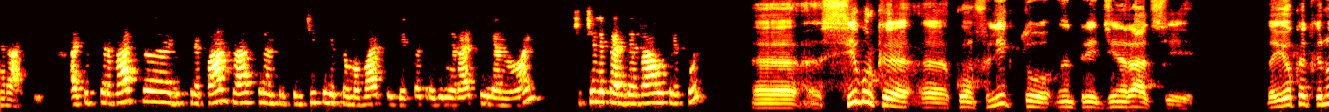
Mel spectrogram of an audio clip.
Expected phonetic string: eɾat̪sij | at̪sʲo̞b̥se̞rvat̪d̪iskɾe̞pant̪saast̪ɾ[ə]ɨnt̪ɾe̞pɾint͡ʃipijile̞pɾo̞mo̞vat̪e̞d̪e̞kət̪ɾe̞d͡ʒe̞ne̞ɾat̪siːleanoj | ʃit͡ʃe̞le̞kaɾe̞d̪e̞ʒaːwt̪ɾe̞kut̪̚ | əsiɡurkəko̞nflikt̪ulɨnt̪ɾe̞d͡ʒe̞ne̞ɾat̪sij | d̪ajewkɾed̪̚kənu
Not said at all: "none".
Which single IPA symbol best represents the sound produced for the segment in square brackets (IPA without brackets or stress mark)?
a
